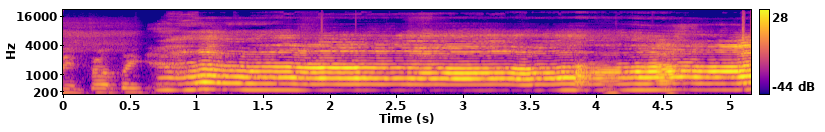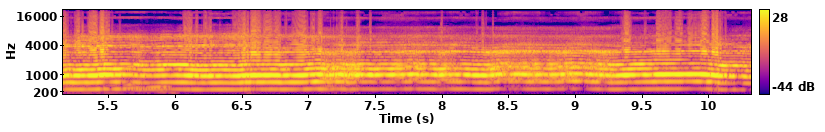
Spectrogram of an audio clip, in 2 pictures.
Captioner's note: humming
